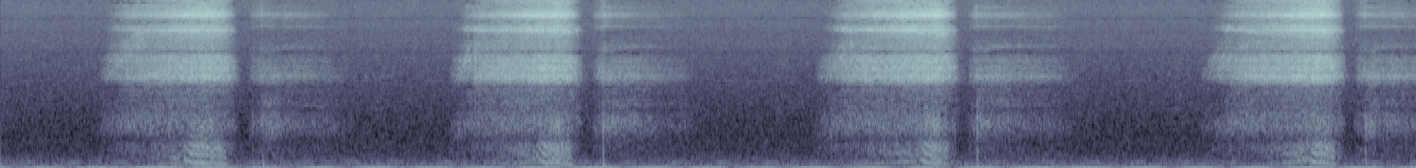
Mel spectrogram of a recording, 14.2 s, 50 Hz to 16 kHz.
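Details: Real human snoring recorded for use as white noise: four regular rumbling snores on inhalation, about 16 a minute, over steady low background hum.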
